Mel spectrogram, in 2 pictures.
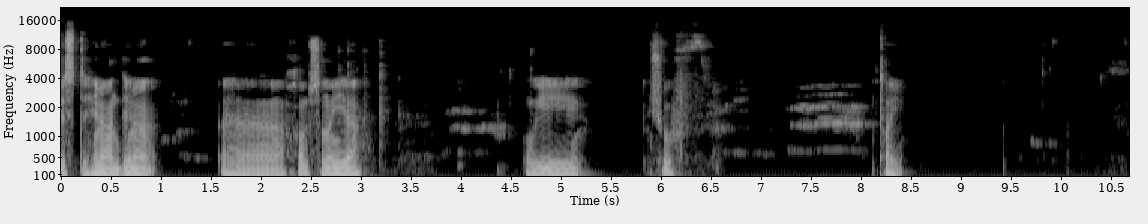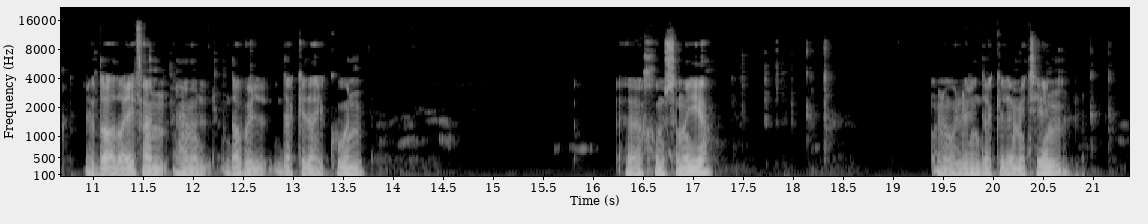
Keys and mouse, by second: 0.3 click, 0.7 click, 1.2-3.3 drag, 2.9 0, 4.5 ctrl+s, 10.8 KP_0, 11.8 KP_7, 12.0 ctrl+alt+middle click, 12.3 alt+shift+middle drag, 13.7 click, 14.1 click, 15.2 click, 16.3 drag, 17.0-18.3 drag, 17.9 0, 19.0 drag, 19.6-21.1 drag, 20.7 0.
